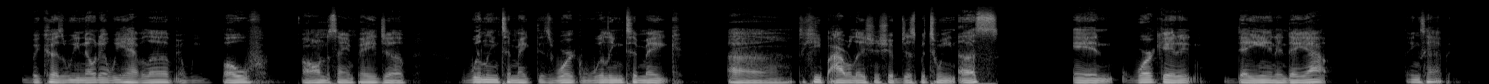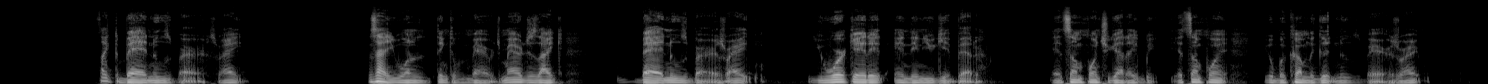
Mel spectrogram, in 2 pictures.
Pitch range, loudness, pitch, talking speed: 90-105 Hz, -29 LUFS, 95 Hz, 180 wpm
